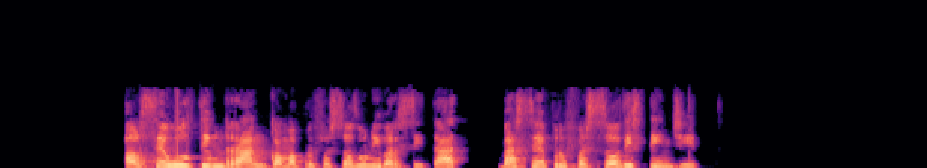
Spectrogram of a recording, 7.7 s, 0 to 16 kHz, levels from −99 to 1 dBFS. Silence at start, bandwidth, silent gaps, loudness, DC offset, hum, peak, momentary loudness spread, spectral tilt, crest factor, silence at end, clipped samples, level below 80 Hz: 1.05 s; 7.6 kHz; 3.91-4.14 s; -16 LUFS; under 0.1%; none; 0 dBFS; 9 LU; -4 dB/octave; 16 dB; 1.95 s; under 0.1%; -62 dBFS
